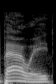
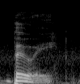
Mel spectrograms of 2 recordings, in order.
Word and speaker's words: Bowie: Anyone who pronounces it Bowie to rhyme with Howie or Towie is wrong.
